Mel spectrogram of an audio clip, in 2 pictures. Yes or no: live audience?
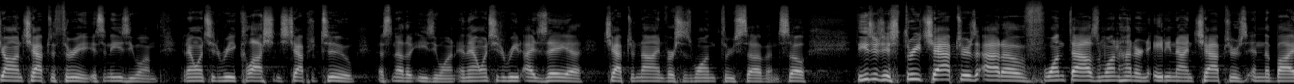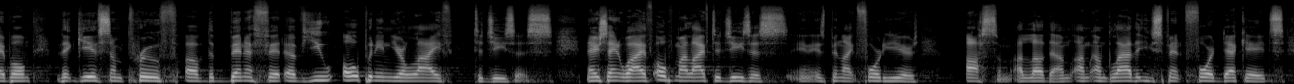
yes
